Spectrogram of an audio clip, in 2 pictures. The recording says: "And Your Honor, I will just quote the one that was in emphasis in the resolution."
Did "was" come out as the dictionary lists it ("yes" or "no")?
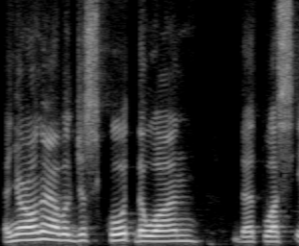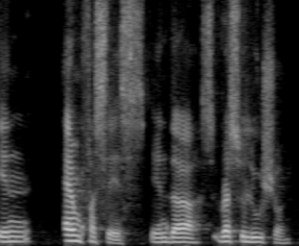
no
